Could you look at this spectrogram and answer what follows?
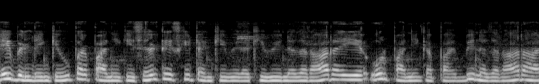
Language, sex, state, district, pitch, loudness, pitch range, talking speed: Hindi, female, Bihar, Katihar, 185 Hz, -16 LUFS, 175-220 Hz, 290 wpm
